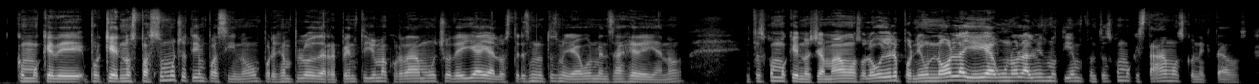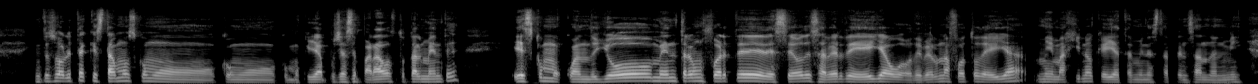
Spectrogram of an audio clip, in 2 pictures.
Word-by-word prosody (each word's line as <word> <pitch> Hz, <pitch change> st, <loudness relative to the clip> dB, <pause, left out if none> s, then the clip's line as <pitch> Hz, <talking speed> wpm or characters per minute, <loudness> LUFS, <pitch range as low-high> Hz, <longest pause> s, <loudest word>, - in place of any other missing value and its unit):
como 140 Hz, -2 st, -1 dB
que -, -, +5 dB
de 130 Hz, -1 st, +4 dB
porque 145 Hz, -1 st, +6 dB
nos 145 Hz, -1 st, +2 dB
pasó 150 Hz, +5 st, +2 dB
mucho 195 Hz, -2 st, -2 dB
tiempo 160 Hz, -3 st, -2 dB
así, 125 Hz, -1 st, 0 dB
¿no? 135 Hz, +4 st, -7 dB
Por -, -, -6 dB
ejemplo, 135 Hz, +2 st, -3 dB
de 125 Hz, -, +2 dB
repente, 135 Hz, +4 st, -4 dB
yo 150 Hz, -, -2 dB
me 155 Hz, -, -2 dB
acordaba 140 Hz, 0 st, -1 dB
mucho 145 Hz, +1 st, -4 dB
de 140 Hz, 0 st, +1 dB
ella, 150 Hz, +1 st, +3 dB
y 145 Hz, -, +4 dB
a 135 Hz, -, +4 dB
los 120 Hz, -2 st, -6 dB
3 140 Hz, 0 st, -6 dB
minutos 150 Hz, 0 st, -7 dB
me 140 Hz, -, -4 dB
llegaba 125 Hz, +1 st, -1 dB
un 135 Hz, -, -6 dB
mensaje 130 Hz, +1 st, -3 dB
de 120 Hz, -, +1 dB
ella, 110 Hz, -2 st, -5 dB
¿no? 135 Hz, +6 st, -11 dB, 0.6 s
Entonces, -, -, -5 dB
como 165 Hz, -2 st, -2 dB
que 145 Hz, -1 st, +3 dB
nos 125 Hz, -2 st, -1 dB
llamábamos, 135 Hz, +3 st, +3 dB
o 130 Hz, -, -5 dB
luego 150 Hz, +5 st, +1 dB
yo 180 Hz, -, +5 dB
le 185 Hz, -, +3 dB
ponía 140 Hz, -1 st, -1 dB
un: 155 Hz, 0 st, 0 dB
"Hola", 190 Hz, +4 st, +7 dB
y 165 Hz, -, +4 dB
ella 165 Hz, +1 st, +8 dB
un: 165 Hz, +1 st, -2 dB
"Hola" 170 Hz, -1 st, +3 dB
al 160 Hz, -, +3 dB
mismo 165 Hz, -1 st, -6 dB
tiempo. 150 Hz, -3 st, -8 dB
Entonces 140 Hz, +1 st, -10 dB
como 175 Hz, 0 st, -8 dB
que -, -, -17 dB
estábamos 160 Hz, -2 st, -1 dB
conectados. 110 Hz, -1 st, -11 dB, 0.4 s
Entonces, 145 Hz, +4 st, -6 dB
ahorita 160 Hz, +4 st, -1 dB
que 165 Hz, -, -7 dB
estamos 155 Hz, +2 st, +2 dB
como 115 Hz, -8 st, -6 dB
como 110 Hz, -2 st, -9 dB
como 105 Hz, 0 st, -17 dB
que 115 Hz, -, -12 dB
ya, 115 Hz, 0 st, +2 dB
pues 120 Hz, -, -4 dB
ya 120 Hz, -, -2 dB
separados 125 Hz, +3 st, +1 dB
totalmente, 125 Hz, +9 st, -4 dB, 0.5 s
es 415 Hz, +2 st, +7 dB
como 150 Hz, -4 st, -3 dB
cuando 120 Hz, -1 st, -3 dB
yo 160 Hz, +6 st, +3 dB
me 160 Hz, -1 st, 0 dB
entra 155 Hz, -1 st, -1 dB
un 160 Hz, 0 st, -4 dB
fuerte 145 Hz, +3 st, -1 dB
deseo 140 Hz, -3 st, +4 dB
de 150 Hz, -, -2 dB
saber 125 Hz, 0 st, 0 dB
de 120 Hz, -3 st, +3 dB
ella 130 Hz, 0 st, +2 dB
o 115 Hz, -4 st, -3 dB
de 105 Hz, -, -6 dB
ver 110 Hz, +2 st, -5 dB
una 135 Hz, +1 st, -5 dB
foto 130 Hz, 0 st, -7 dB
de 115 Hz, -2 st, -1 dB
ella, 140 Hz, +6 st, -3 dB
me 125 Hz, 0 st, -10 dB
imagino 130 Hz, +4 st, -6 dB
que 115 Hz, -, -5 dB
ella 115 Hz, 0 st, -1 dB
también 110 Hz, 0 st, -13 dB
está 110 Hz, -, -6 dB
pensando 110 Hz, -1 st, -8 dB
en 100 Hz, +1 st, -12 dB
mí, 115 Hz, -1 st, -14 dB
135 Hz, 235 wpm, -24 LUFS, 120-150 Hz, 0.6 s, ella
